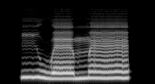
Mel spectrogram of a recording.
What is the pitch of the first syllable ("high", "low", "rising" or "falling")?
high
